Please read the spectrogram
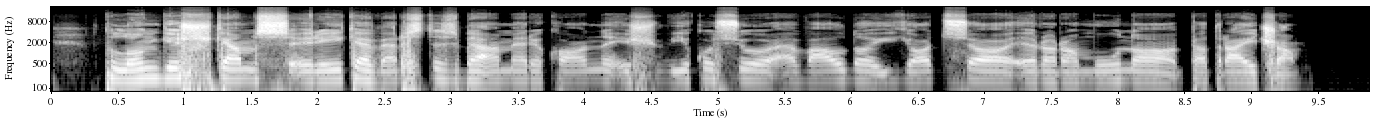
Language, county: Lithuanian, Vilnius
